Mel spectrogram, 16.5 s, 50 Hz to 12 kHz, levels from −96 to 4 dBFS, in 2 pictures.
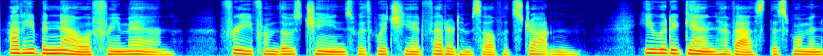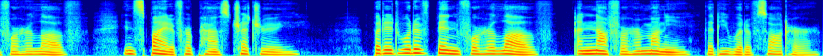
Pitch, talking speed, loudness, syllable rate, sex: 170 Hz, 190 wpm, -17 LUFS, 4.7 syllables/s, female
